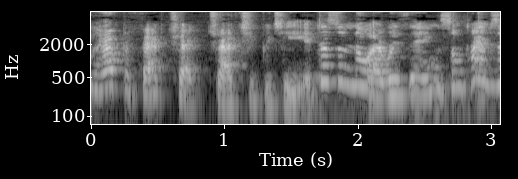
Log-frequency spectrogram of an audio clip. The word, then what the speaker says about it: GPT: I don't even use chat GBT. I was saying it wrong. Is it PT or BT? I don't even know. G PT. PT. I thought it was a B.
